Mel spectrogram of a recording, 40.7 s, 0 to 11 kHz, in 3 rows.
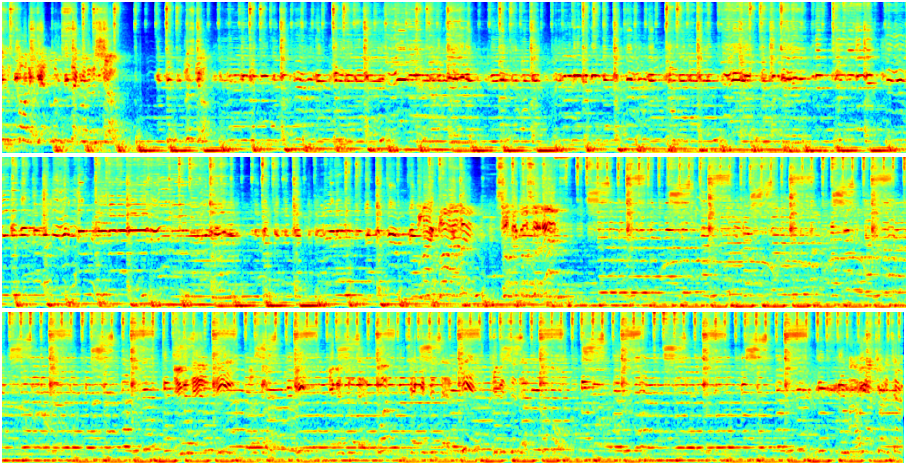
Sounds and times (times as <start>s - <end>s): Speech: 0.0s - 1.9s, 2.7s - 3.2s, 19.8s - 22.1s, 29.8s - 35.5s, 39.8s - 40.6s
Violin, fiddle: 0.2s - 40.6s.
